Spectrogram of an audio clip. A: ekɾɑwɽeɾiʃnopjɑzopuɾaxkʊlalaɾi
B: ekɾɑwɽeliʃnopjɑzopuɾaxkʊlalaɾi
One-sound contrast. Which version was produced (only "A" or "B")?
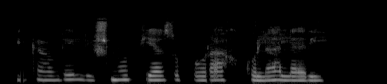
B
